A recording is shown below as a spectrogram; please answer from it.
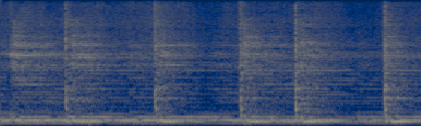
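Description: Live band playing a steady vamp: electric guitar and bass hold sustained chords and notes, with a sharp stroke a little more than once a second.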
